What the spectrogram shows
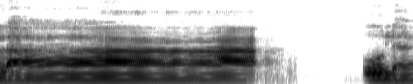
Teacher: দেখুন এরপরে লামের উপর খাড়া জবর আছে, আর খাড়া জবরের উপরেই মোটা চিহ্ন, সুতরাং লামের খাড়া জবরটা আমরা 4 আলিফ পরিমাণ টেনে পড়ার চেষ্টা করব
